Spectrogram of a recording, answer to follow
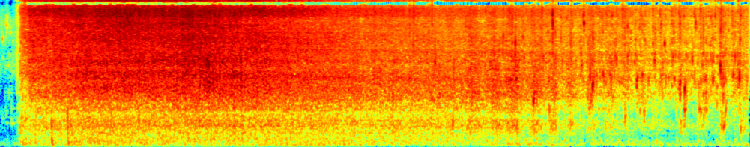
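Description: Water hissing and sizzling hard in a hot steel frying pan over a campfire, turning to steam. It starts suddenly and loud, then slowly dies down into scattered popping and crackling as the pan settles toward bubbling.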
